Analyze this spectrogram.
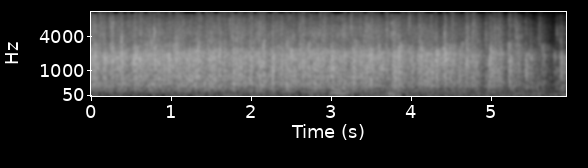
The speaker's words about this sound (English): So, anyway, let's give a big hand to the author of Chasing the Scream, Grant Harris.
